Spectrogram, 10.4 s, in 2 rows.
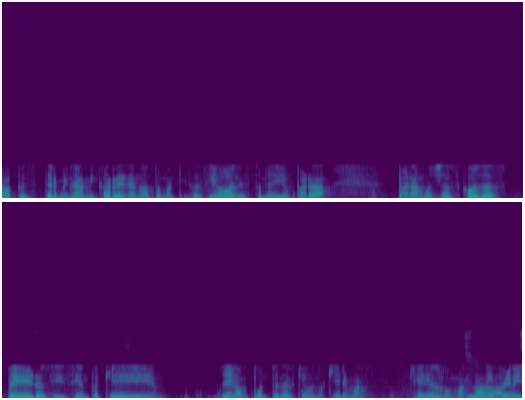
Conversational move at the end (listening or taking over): taking over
